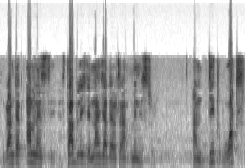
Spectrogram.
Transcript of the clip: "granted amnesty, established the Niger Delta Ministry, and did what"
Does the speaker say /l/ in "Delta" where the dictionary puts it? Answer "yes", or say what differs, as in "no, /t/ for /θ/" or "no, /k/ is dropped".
yes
